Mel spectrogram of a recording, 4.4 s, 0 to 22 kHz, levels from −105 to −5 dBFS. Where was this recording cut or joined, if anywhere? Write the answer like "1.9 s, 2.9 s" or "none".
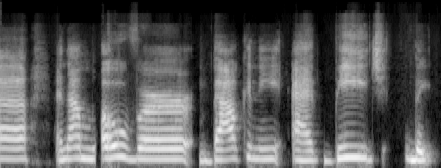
0.9 s, 2.0 s, 3.2 s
